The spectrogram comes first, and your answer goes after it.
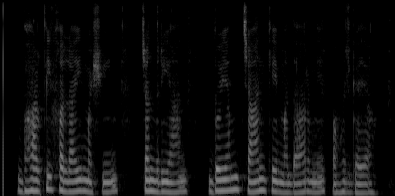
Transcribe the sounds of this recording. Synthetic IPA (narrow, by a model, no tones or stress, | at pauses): bʱaːɾt̪ixɐlaːimɐʃiːn | t͡ʃɐ̃nd̪ɾijaːn | d̪oːjəmt͡ʃaːnkemɐd̪aːɾmẽpɐɦʊ̃t͡ʃɡɐjaː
